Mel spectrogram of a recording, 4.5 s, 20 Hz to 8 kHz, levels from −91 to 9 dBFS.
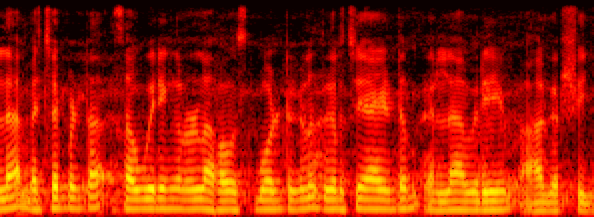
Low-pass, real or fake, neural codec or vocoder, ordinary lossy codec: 7.2 kHz; fake; codec, 16 kHz, 4 kbps, FreqCodec, larger model; none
